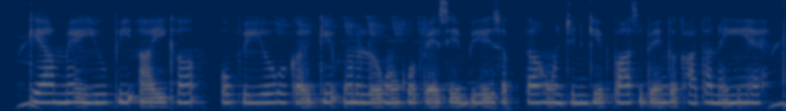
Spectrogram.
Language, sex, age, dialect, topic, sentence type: Hindi, female, 18-24, Kanauji Braj Bhasha, banking, question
